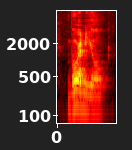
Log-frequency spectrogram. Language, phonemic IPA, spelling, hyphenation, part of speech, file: Dutch, /ˈbɔr.neːˌjoː/, Borneo, Bor‧neo, proper noun, Nl-Borneo.ogg
- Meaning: 1. Borneo, a Pacific island shared by Indonesia, Malaysia and Brunei 2. a hamlet in Land van Cuijk, North Brabant, Netherlands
